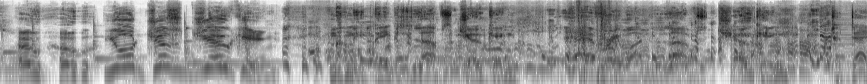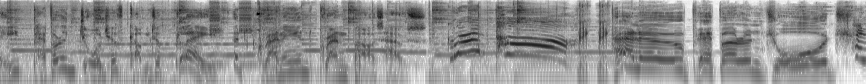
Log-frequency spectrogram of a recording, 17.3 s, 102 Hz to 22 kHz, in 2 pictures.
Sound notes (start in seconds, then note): 14.4 George snorts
